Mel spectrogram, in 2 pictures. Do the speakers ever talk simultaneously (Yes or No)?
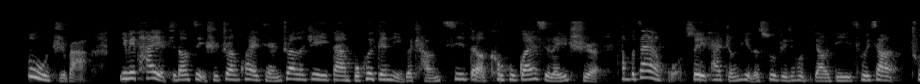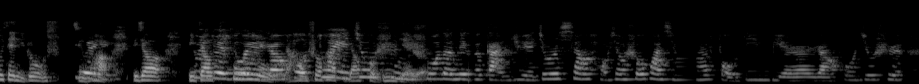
Yes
